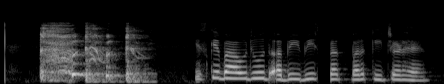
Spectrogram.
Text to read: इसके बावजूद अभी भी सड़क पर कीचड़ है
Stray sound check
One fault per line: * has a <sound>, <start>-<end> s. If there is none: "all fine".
* has a cough, 0.4-1.6 s
* has a dropout, 3.2-3.3 s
